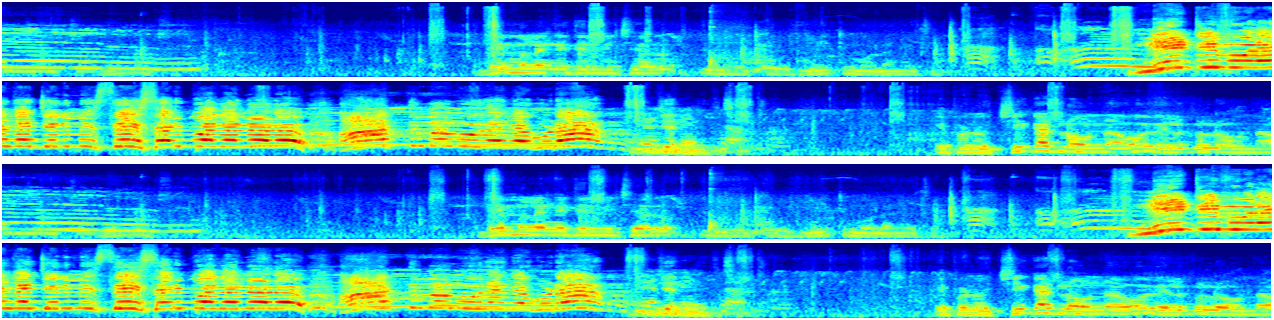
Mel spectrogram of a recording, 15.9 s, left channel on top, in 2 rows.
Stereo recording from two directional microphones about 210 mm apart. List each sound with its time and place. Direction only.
3.0 s speech: 35° left (ahead or behind)
7.1 s speech: 5° left (ahead or behind)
